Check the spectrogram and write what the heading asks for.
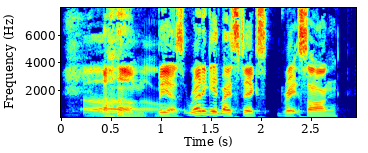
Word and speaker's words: Styx: It's a song by that, I think you pronounce it, by Styx.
